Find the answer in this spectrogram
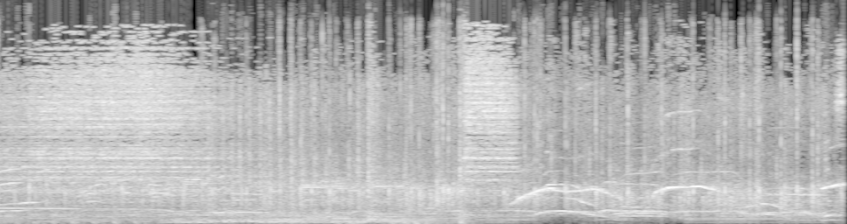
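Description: Live band playing at full volume: acoustic and electric guitars over a drum kit, with gliding melodic lines rising and falling over the top in the second half.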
